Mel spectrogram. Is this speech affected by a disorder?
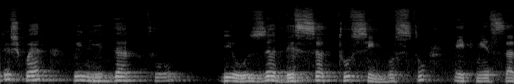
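No.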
